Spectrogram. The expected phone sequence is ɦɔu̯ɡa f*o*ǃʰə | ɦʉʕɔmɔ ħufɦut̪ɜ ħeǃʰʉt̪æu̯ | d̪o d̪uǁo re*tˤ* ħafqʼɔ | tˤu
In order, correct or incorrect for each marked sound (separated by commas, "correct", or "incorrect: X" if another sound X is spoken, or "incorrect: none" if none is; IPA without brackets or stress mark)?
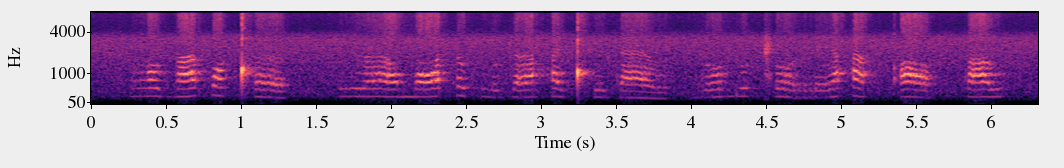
incorrect: ɔ, incorrect: none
